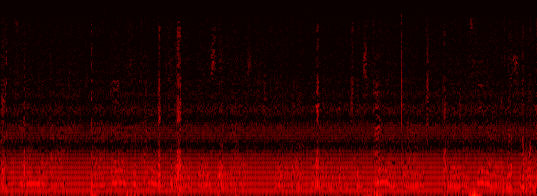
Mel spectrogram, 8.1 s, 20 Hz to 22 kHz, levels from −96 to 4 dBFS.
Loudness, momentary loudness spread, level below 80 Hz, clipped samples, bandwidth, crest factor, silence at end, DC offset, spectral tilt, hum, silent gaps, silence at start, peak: -63 LUFS; 3 LU; -74 dBFS; under 0.1%; 18 kHz; 18 dB; 0 s; under 0.1%; -5.5 dB/octave; 50 Hz at -70 dBFS; none; 0 s; -44 dBFS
